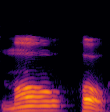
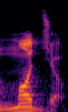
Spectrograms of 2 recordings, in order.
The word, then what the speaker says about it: mojo: Again, it's mo-ho, not mojo.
